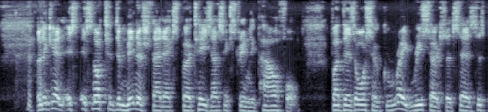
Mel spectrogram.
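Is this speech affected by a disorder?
Yes: cleft lip and palate; orthodontic treatment.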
